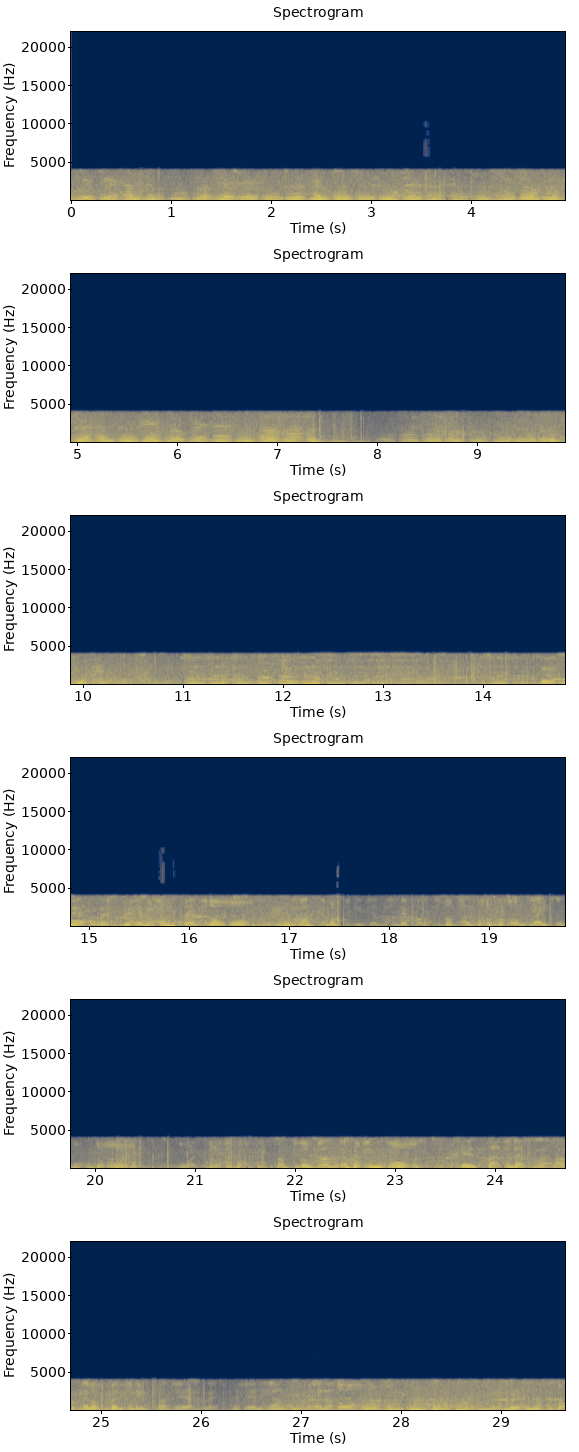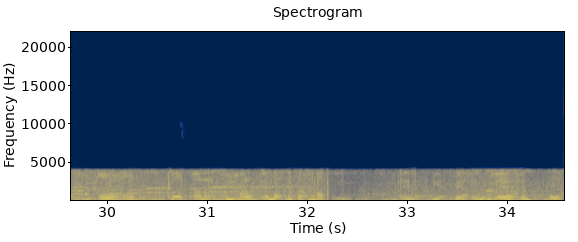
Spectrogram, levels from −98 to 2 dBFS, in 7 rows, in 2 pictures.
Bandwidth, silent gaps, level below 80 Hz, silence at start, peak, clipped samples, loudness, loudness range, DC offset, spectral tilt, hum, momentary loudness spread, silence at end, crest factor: 4.2 kHz; none; -32 dBFS; 0 s; 0 dBFS; under 0.1%; -19 LUFS; 4 LU; under 0.1%; -10 dB/octave; none; 8 LU; 0 s; 18 dB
